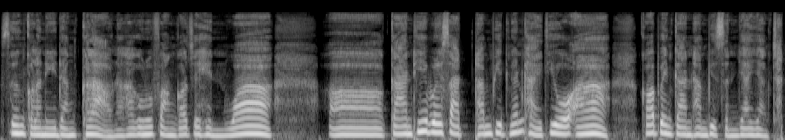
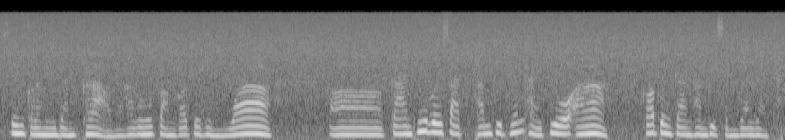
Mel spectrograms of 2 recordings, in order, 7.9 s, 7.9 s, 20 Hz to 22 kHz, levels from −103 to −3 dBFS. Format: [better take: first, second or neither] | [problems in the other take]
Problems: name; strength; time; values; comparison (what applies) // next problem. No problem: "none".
first | hiss; loud; throughout; 5 dB below the speech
